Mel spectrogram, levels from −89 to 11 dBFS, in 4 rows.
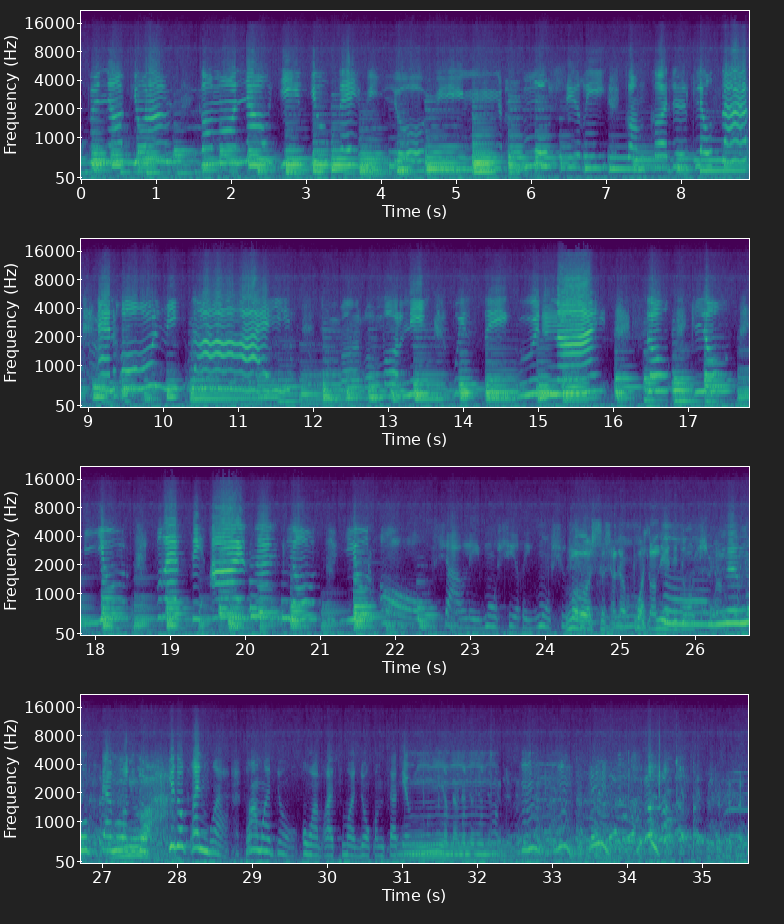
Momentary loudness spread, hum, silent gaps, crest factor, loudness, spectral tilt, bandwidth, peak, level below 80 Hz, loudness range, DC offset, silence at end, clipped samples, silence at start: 16 LU; none; none; 20 dB; -23 LUFS; -4 dB/octave; 17 kHz; -4 dBFS; -42 dBFS; 11 LU; under 0.1%; 0 s; under 0.1%; 0 s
